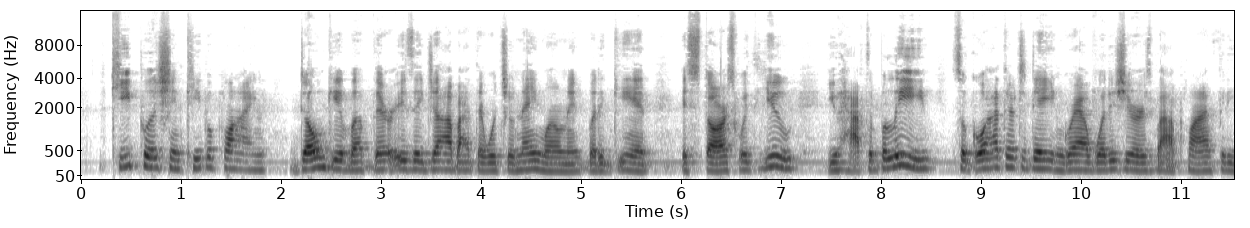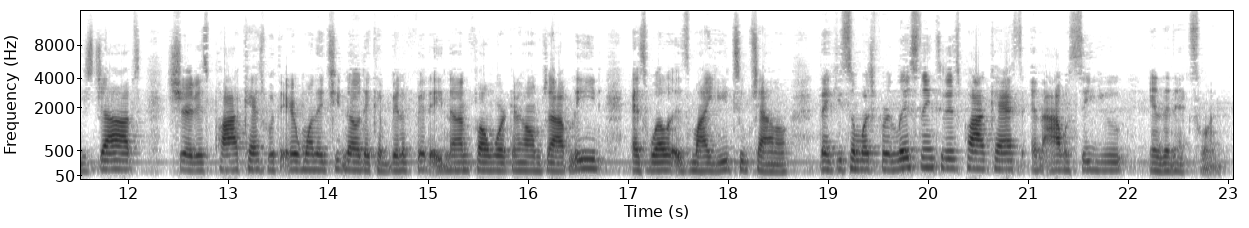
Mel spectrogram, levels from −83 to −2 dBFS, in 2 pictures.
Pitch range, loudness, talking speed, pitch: 135-155 Hz, -24 LUFS, 220 wpm, 140 Hz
